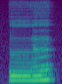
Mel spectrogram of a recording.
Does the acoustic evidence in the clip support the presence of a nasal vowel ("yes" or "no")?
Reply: yes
